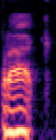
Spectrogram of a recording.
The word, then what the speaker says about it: Praak: me the way so this would be pronounced prac that's right just like an elongated ah yeah yeah i don't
